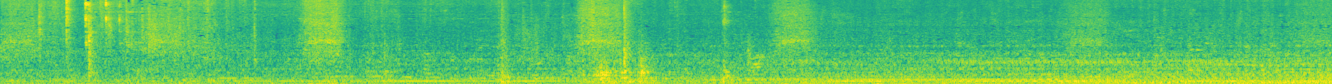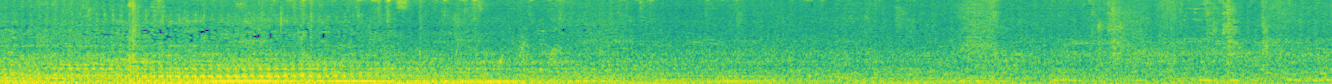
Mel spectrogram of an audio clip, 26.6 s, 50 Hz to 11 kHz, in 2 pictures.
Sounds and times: Machines for clothes 0:00.0 - 0:26.6
People talking 0:08.9 - 0:26.6

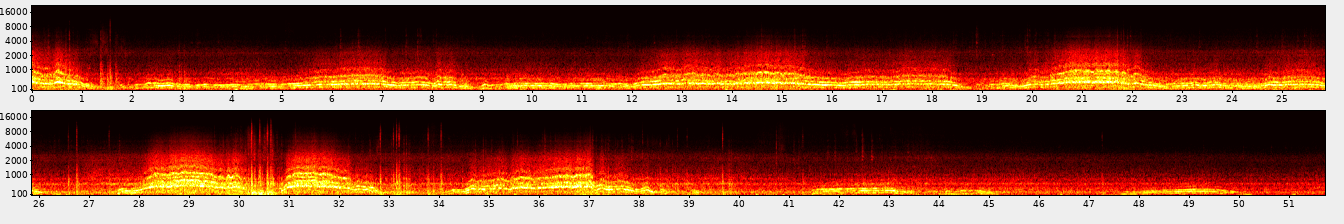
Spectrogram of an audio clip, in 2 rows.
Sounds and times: wind was howling against the window 0:00.0 - 0:51.7

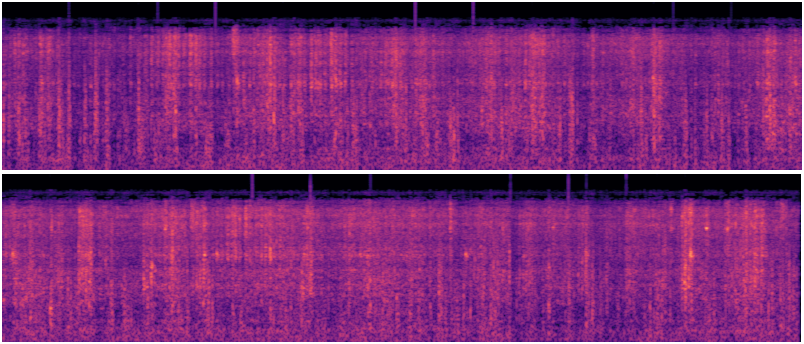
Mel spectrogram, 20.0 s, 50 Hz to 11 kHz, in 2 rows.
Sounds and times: small gauge train 0:00.0 - 0:19.9

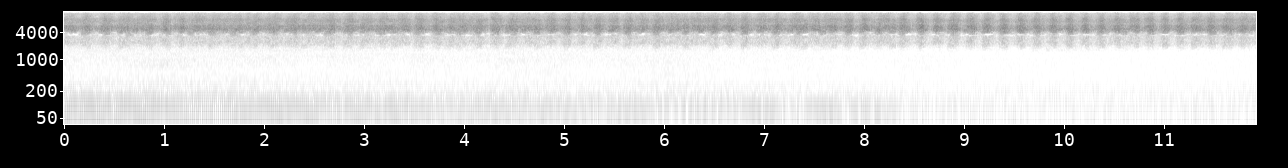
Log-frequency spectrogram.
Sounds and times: truck can be heard driving down an adjacent road 0:00.0 - 0:07.0
crickets are chirping 0:00.0 - 0:11.9

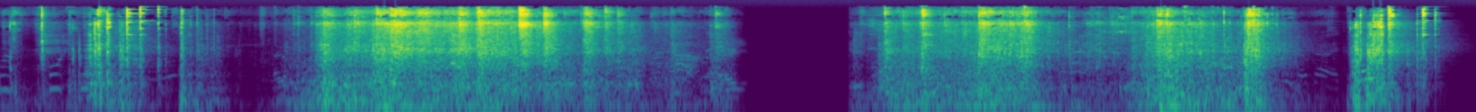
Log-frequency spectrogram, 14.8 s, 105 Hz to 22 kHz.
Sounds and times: semi-truck trailer unlatching, sliding open and close with latch 0:02.9 - 0:07.4
semi-truck trailer unlatching, sliding open and close with latch 0:08.6 - 0:14.4

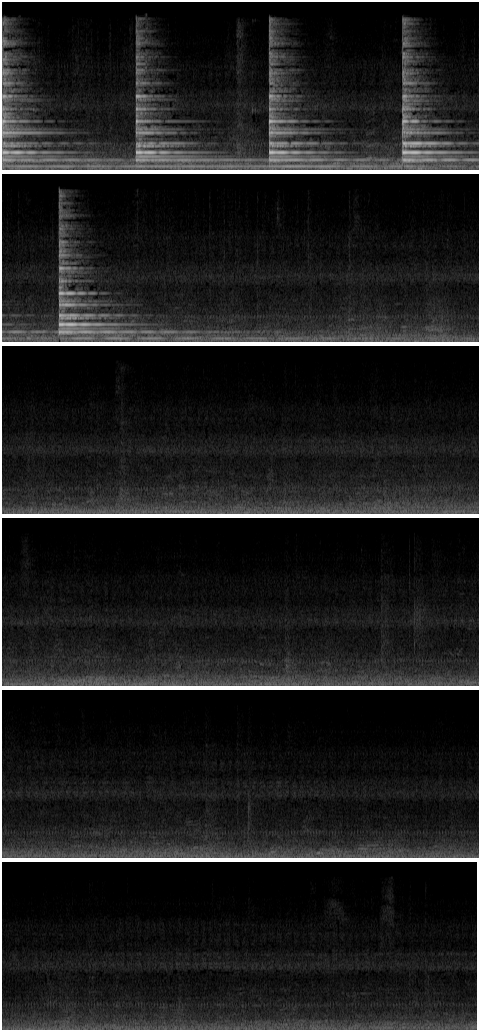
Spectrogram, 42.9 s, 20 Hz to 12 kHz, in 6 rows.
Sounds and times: tower clock of the city hall strikes 5 0:00.0 - 0:28.1
activity in the several cafés 0:00.0 - 0:42.9
tourists 0:00.0 - 0:42.9

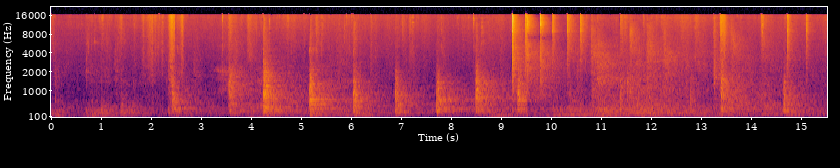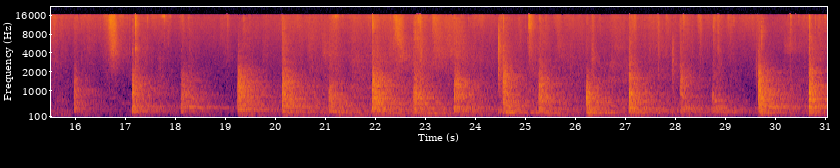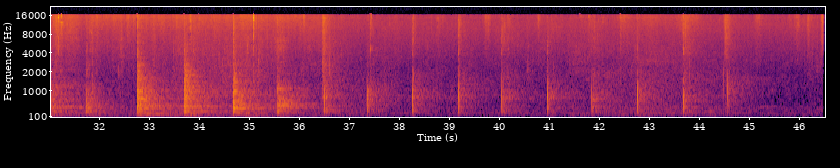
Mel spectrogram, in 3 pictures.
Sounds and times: footsteps 0:00.0 - 0:45.3
walking on the concrete floor 0:00.0 - 0:46.5
other people 0:03.1 - 0:06.7

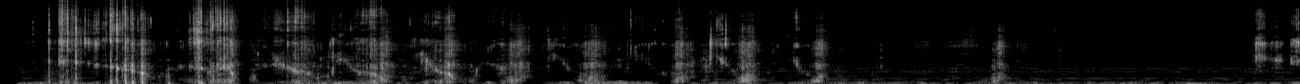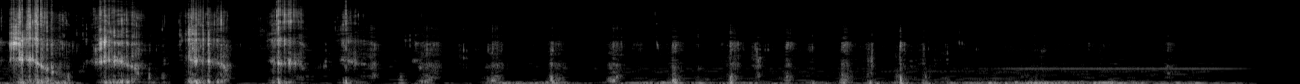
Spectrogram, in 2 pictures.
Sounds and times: Crunchy Potato Chip Chewing 0:00.4 - 0:08.3
Crunchy Potato Chip Chewing 0:12.6 - 0:22.2

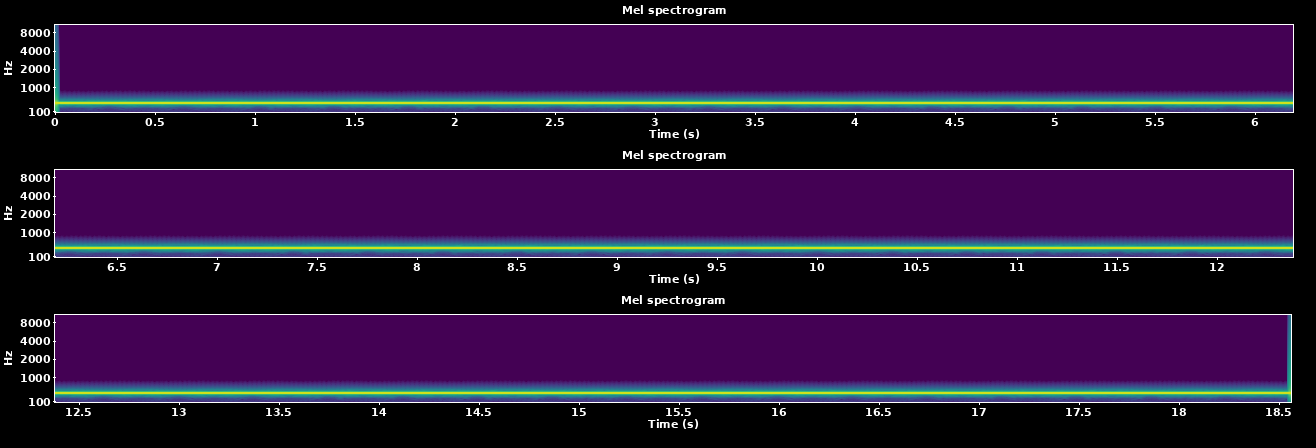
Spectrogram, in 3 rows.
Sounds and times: Pure Sine Wave 0:00.0 - 0:18.5

